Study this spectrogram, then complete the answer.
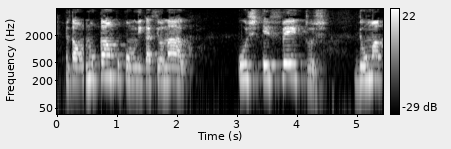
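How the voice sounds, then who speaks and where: A woman at a very slow pace, with fairly even intonation, audible room echo and noticeable background noise. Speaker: public relations lecturer. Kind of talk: interview conversation. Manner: formal.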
